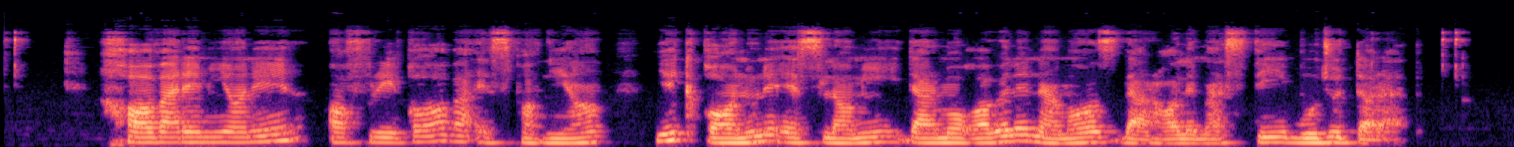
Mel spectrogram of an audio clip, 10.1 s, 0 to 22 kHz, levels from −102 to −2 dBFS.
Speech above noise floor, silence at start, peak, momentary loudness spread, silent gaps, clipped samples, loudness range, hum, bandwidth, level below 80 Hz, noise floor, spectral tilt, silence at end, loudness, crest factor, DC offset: 28 dB; 0.1 s; -2 dBFS; 10 LU; none; under 0.1%; 3 LU; none; 10 kHz; -56 dBFS; -45 dBFS; -5 dB/octave; 0.35 s; -18 LUFS; 18 dB; under 0.1%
